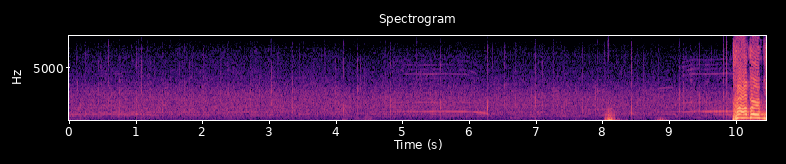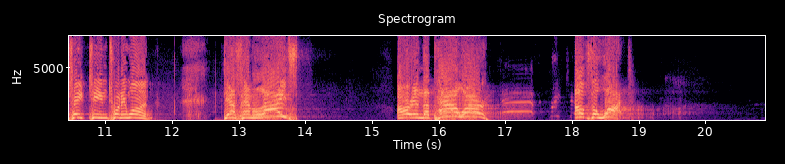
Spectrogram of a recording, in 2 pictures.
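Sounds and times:
audience clapping hands: 0:00.0 - 0:13.7
speech: 0:10.0 - 0:14.0, 0:15.4 - 0:16.8, 0:18.0 - 0:19.0.

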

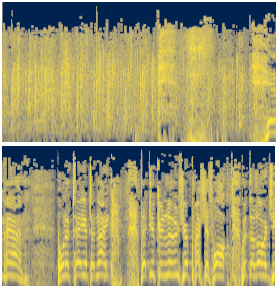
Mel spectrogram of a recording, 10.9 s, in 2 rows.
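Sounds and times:
audience clapping hands: 0:00.0 - 0:05.6
speech: 0:05.3 - 0:10.9.

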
